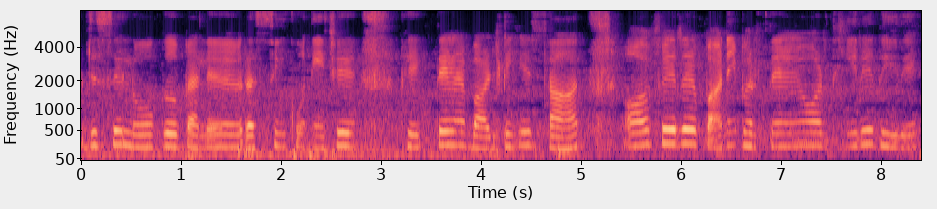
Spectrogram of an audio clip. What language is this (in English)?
Urdu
